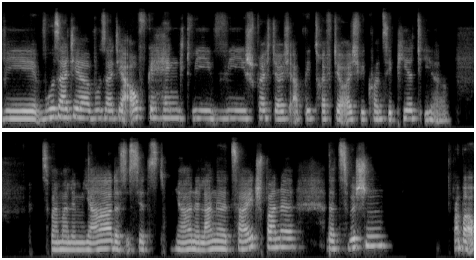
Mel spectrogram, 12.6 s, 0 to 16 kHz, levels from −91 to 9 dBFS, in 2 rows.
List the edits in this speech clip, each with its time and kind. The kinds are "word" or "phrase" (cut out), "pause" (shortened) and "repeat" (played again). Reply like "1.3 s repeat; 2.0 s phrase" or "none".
10.6 s word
